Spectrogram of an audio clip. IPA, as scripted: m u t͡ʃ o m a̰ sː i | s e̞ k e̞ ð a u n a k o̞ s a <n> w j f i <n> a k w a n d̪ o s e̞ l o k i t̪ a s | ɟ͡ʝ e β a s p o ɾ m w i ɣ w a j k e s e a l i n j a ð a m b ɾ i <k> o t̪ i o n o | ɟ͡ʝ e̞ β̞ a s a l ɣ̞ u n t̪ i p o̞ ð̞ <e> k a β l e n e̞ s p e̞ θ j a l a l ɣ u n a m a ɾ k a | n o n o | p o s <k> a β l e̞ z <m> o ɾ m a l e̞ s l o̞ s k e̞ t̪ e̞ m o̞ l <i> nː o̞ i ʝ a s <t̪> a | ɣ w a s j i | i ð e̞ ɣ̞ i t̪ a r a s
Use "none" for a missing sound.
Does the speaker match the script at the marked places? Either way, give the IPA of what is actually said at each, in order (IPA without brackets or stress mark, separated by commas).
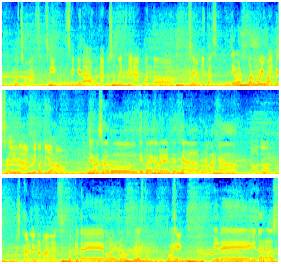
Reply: m, n, k, e, k, n, e, t̪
